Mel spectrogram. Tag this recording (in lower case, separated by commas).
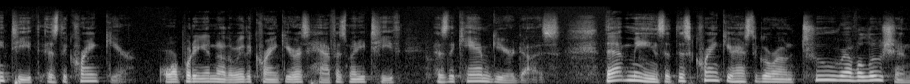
speech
